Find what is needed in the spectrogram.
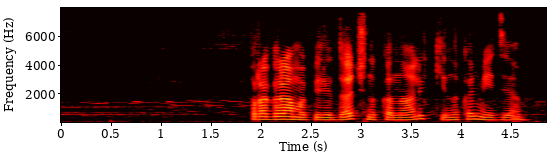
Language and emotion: Russian, neutral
